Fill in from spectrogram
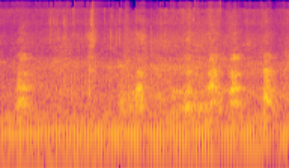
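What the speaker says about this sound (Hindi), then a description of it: "पता नहीं कुत्ते को क्या प्रॉब्लम हो रहा है" A dog barks several times in short bursts on a street in Pai village in northern Thailand, over a constant motor hum, with someone talking nearby.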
